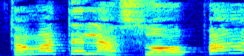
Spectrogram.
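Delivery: high, loud imitated parental order; parent urging child. Parent telling child to eat soup, imitated urging. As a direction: imitate a mother pushing food. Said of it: "antes nos decían".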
